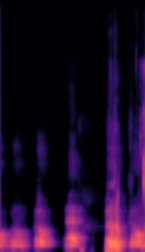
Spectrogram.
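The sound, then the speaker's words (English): A dog barks five times in quick succession, loud, each bark short and sharp with brief gaps between, the last two coming faster and stronger. “Ooh. Dog interference.”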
